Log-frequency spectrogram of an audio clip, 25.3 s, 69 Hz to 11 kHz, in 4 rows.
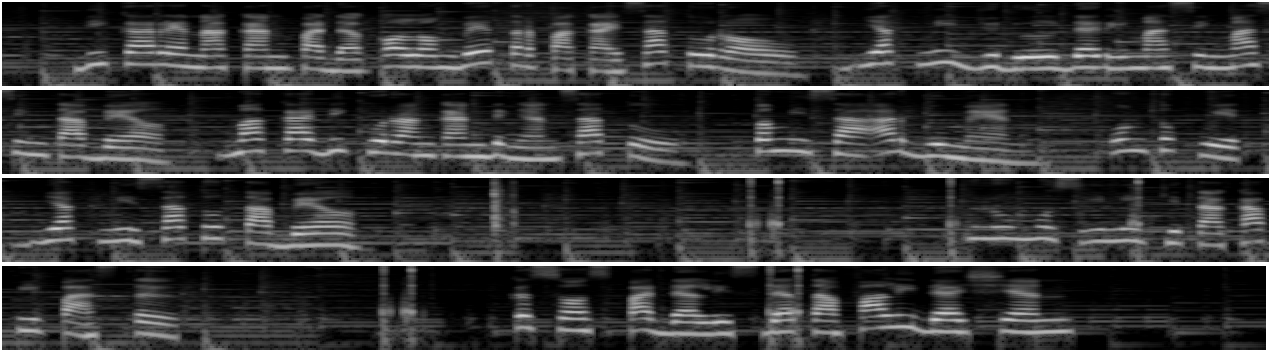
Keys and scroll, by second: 18.2 ctrl+x.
